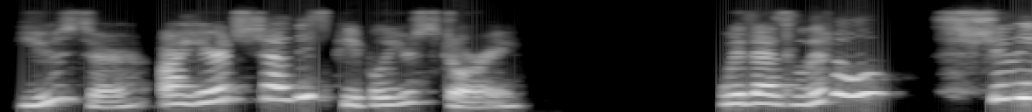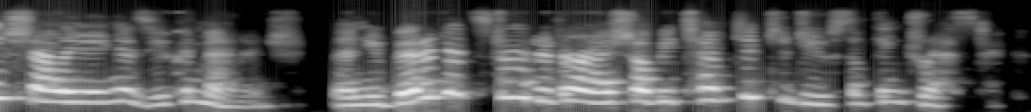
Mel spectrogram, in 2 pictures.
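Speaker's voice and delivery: stern witch. A narrator's reading. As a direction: scold him like a stern witch. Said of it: "peered sternly".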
